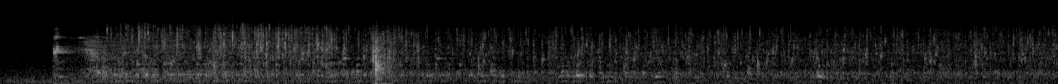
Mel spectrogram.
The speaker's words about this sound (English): In the bathroom now, she pours water into the basin and loosens her hair.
